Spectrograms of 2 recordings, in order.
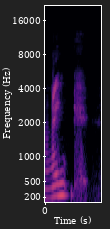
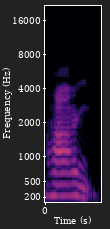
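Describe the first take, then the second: First: Ank said with no H sound, vowel straight in; dropped H. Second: Hank with a clear breathy H at the start; careful H. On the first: Real, not acted. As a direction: drop the H so Hank comes out as Ank. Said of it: "Fucking, fucking British accent". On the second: Shown as a demonstration. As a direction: sound the H in Hank deliberately. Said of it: "His name is Hank".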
